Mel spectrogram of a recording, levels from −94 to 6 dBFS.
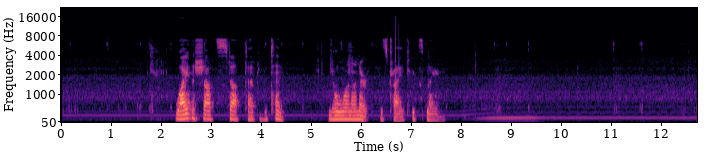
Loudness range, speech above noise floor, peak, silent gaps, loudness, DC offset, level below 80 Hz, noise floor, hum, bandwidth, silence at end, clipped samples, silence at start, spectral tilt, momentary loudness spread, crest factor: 12 LU; 37 dB; -4 dBFS; none; -25 LUFS; under 0.1%; -68 dBFS; -61 dBFS; none; 7.6 kHz; 5.2 s; under 0.1%; 2.3 s; -7 dB/octave; 22 LU; 24 dB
